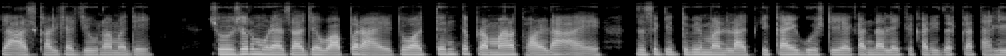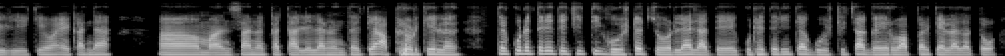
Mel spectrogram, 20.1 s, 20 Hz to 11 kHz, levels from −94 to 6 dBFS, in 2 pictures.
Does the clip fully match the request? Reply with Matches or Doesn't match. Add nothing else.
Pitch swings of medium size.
Doesn't match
